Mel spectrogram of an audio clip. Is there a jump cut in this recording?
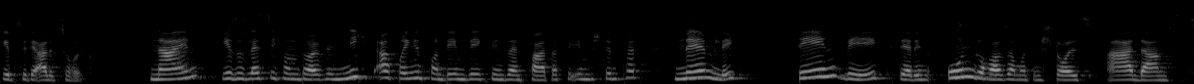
yes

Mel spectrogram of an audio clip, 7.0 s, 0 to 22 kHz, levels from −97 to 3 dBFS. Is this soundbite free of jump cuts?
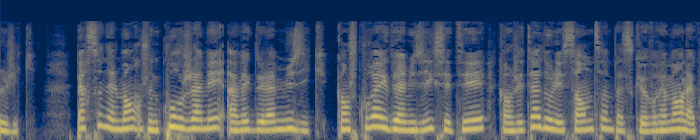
yes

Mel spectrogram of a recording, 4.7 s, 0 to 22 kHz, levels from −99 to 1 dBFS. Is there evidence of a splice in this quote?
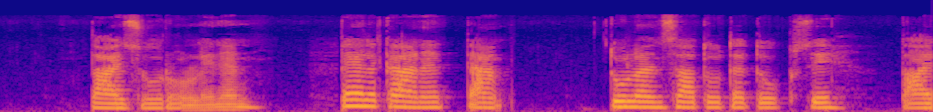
yes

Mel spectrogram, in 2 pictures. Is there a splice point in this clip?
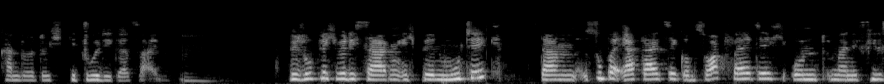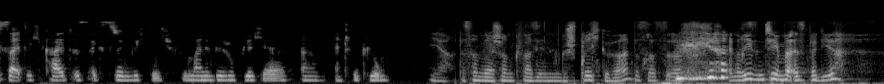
yes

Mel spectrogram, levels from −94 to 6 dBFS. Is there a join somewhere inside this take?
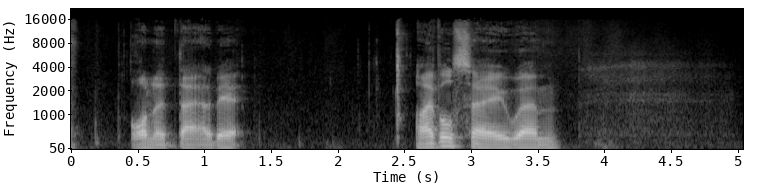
no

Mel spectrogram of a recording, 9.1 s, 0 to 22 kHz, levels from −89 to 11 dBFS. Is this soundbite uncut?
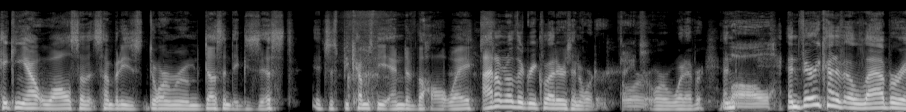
no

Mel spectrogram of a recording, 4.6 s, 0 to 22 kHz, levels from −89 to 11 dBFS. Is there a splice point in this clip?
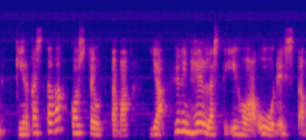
yes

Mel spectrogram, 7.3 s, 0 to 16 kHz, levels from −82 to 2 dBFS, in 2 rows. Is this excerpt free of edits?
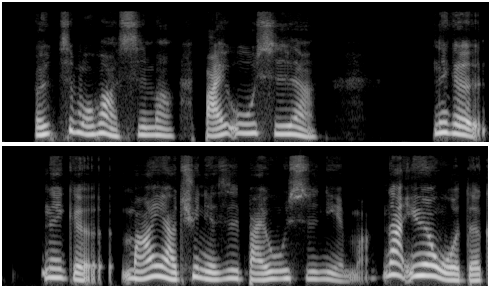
yes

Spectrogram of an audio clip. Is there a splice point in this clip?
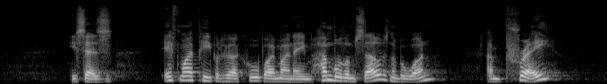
no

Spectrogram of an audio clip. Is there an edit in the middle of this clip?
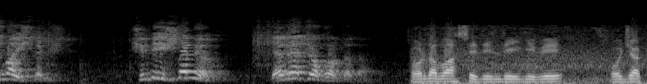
yes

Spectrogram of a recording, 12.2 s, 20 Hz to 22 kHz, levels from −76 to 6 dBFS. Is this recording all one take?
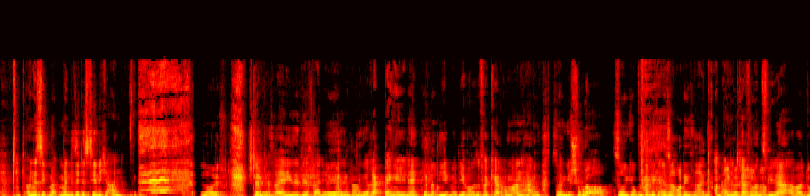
no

